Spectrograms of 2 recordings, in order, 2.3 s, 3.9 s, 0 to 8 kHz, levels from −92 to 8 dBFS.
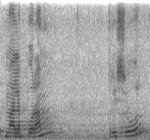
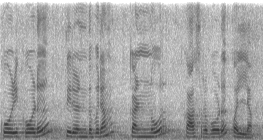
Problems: none marked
